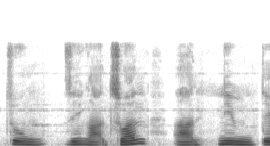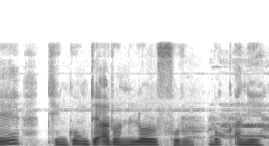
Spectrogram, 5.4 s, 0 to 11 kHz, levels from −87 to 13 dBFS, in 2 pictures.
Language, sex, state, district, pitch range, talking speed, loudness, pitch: Mizo, female, Mizoram, Aizawl, 170-195 Hz, 180 wpm, -19 LUFS, 180 Hz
